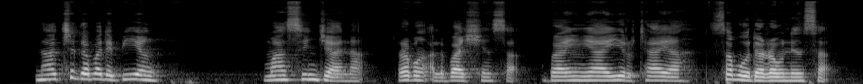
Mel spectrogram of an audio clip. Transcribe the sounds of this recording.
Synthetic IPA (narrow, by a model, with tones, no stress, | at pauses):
na˨t͡ʃi˦ɡɐ˨ba˦da˨bɪ˦jɐ˨ŋ | maː˦sɪ˦nd͡ʒaː˨naː˦ | ɾɐ˦bɪ˨ŋʔa̰˨lbaː˦ʃɪ˦nsa̰˨ʔ | baː˦jɐ˦ɲjaː˦jɾtʰaː˦jaː˦ | sɐ˦boː˨da˨ɽa˦wnɪ˦nsa̰˨ʔ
